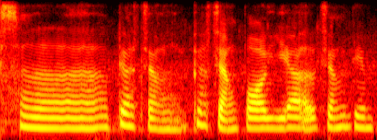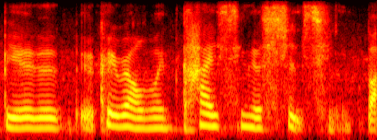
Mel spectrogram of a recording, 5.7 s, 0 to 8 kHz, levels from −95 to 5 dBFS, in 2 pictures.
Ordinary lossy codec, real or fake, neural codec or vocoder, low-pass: Opus, 24 kbps; fake; vocoder, 22.05 kHz, 80 mel bands, HiFi-GAN; 7.2 kHz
